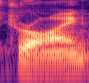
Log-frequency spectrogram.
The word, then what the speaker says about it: drawing: Example, the boy is drawing a picture. Picture. And let's look at the pronunciation of drawing. This is a hard one. Drawing. There's no drawing, there's no w. Just link the sounds.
